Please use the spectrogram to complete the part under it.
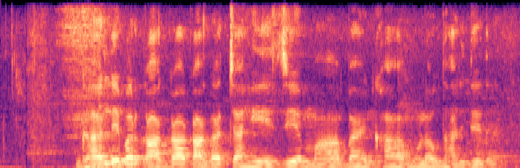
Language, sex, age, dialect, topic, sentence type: Chhattisgarhi, male, 18-24, Western/Budati/Khatahi, banking, question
